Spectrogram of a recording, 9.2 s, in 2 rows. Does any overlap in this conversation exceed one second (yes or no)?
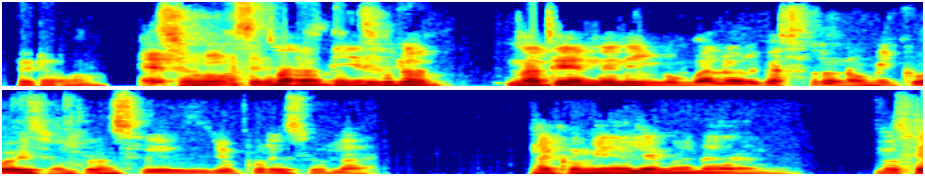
yes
